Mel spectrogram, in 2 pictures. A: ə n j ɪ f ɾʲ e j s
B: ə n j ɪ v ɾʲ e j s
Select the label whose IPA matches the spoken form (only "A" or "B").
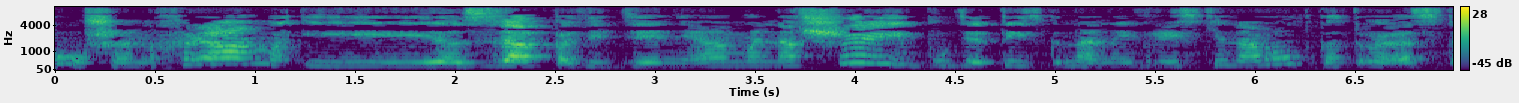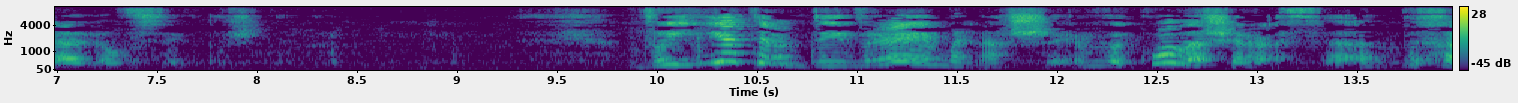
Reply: B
